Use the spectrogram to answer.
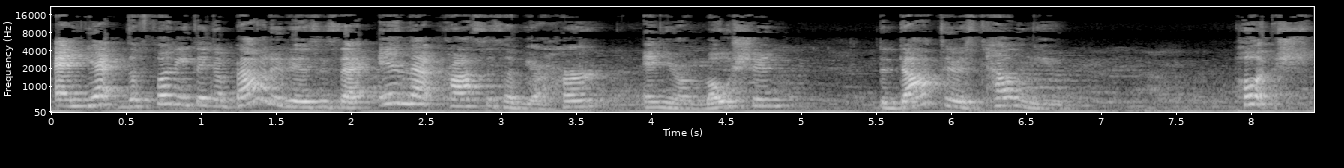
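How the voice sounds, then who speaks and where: With a slightly high, bright voice and lively intonation, a woman at moderate pace gives an earnest, emphatic church testimony during an interview. Seated in a small room with bare walls, she's picked up by a distant mic that sounds echoey.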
